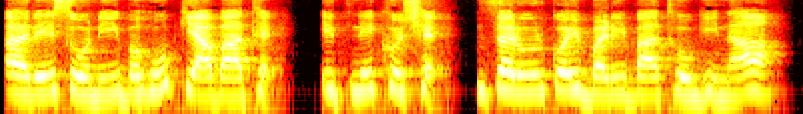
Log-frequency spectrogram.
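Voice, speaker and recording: A woman's voice: on the high side, fairly even intonation, measured pace, pitched below the performer's own voice. A woman voicing an older village mother-in-law in a cartoon story, blunt, doubting and questioning. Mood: curious. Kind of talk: Hindi cartoon moral story acting.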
